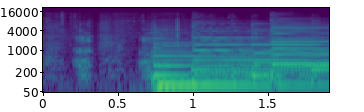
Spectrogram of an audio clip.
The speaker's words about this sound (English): We don't want to disturb the piglets. And they're in the best place, they're next to their mum, keeping warm.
